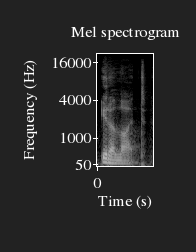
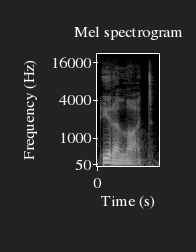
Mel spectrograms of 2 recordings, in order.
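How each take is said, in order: No difference in how they are said.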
